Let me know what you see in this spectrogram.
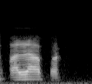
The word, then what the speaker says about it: Palapa: It's called La Palapa. – Okay, you're going to have to spell that for us. Go ahead. – P-A-L-A-P-A.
